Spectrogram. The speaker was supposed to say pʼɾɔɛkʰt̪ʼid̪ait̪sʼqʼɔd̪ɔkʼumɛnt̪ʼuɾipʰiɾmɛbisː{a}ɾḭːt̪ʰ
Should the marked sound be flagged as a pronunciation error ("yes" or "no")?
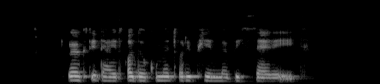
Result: yes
